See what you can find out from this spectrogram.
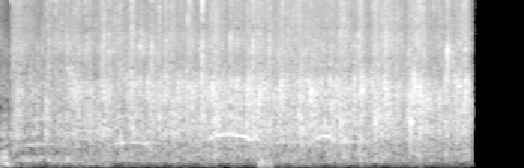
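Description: A crowd claps steadily in a dense, even wash of applause for about four seconds, then the sound cuts off abruptly.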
